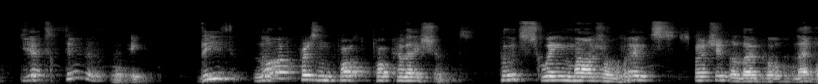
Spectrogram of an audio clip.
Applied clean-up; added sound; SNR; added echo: neural mask model DeepFilterNet 3.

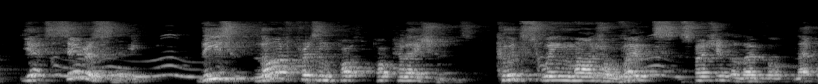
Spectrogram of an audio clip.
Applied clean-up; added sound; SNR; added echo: classical method WPE with log-MMSE.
